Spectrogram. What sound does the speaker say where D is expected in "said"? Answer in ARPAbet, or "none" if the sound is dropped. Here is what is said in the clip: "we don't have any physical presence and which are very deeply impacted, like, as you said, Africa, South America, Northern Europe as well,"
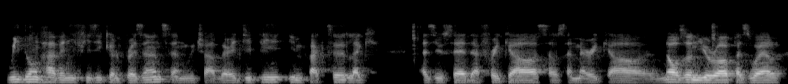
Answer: D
